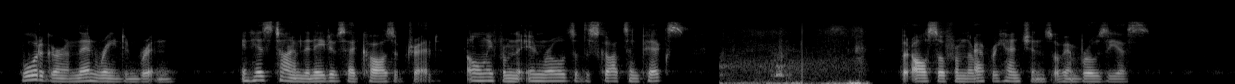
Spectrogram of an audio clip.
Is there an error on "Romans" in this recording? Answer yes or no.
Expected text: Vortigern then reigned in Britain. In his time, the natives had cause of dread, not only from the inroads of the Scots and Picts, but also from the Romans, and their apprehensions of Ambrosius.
yes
